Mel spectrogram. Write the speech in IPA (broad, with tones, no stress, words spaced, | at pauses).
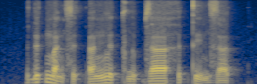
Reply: ɗə˦˥t̚ma̰˧˨ŋsə˨˩t̚ʔa˨˦ŋ lə˨˩t̚kwə˨˩p̚ zaː˧hə˦˥t̚t̪e˨˩n za˨˩t̚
